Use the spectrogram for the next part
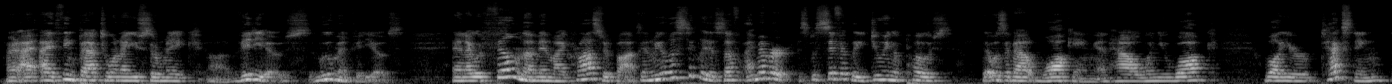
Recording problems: off-mic speech; far
room echo; very slight; dies away in 0.2 s

